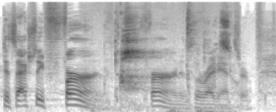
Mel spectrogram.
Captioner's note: sighs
